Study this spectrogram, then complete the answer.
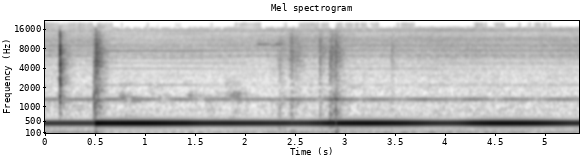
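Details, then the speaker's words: Nakamichi DR3 cassette deck playing a 440 Hz test tone against a certified quartz-lock calibration deck: clean steady tone with only a very slow gentle beat, tape speed correct. "that's how close they are I got them both running you can hear just a very slight [Music] tone going back and forth left to right that's how close we are it doesn't get much closer than that"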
